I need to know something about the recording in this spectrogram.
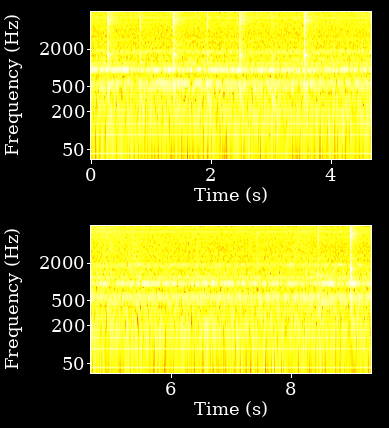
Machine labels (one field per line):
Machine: valve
